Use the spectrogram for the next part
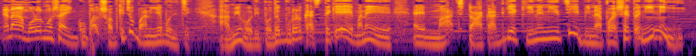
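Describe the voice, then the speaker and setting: A man voicing a scheming village bully in a cartoon, flattering and wheedling. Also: medium pitch, quick pace, faint music behind, natural voice. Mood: defensive. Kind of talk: cartoon voice acting.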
